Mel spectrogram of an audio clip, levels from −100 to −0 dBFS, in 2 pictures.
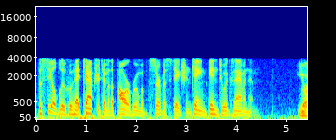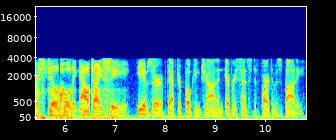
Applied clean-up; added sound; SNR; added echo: none; none; none; none.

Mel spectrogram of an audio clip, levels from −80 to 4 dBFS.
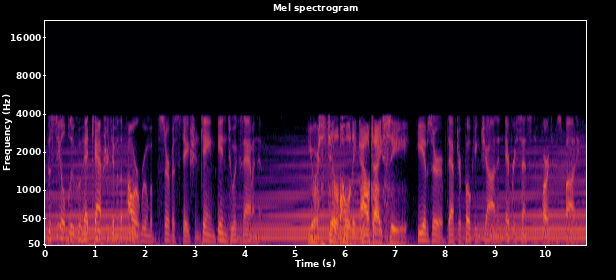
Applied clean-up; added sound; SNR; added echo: none; Bowed string instrument; 6 dB; none.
